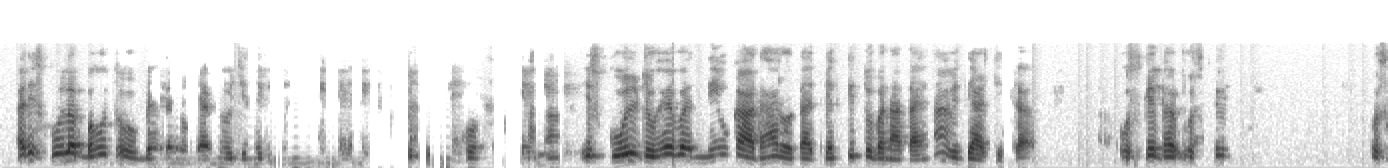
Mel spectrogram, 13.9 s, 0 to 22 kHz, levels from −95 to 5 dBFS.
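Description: From 1.51 to 3.54 s the speech is suppressed in double talk. It dips by up to roughly 30 dB. The likely cause is an echo canceller that confused the talker with the loudspeaker echo. It happens again at 4.04 to 4.65 s, 5.17 to 5.41 s and 10.02 to 10.06 s.

The other side's voice leaks through at 2.64 to 3.70 s, 4.09 to 4.63 s and 5.20 to 5.74 s. It sits roughly 20 to 25 dB below the speech, faint. Likely the canceller left some loudspeaker sound in the microphone signal.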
